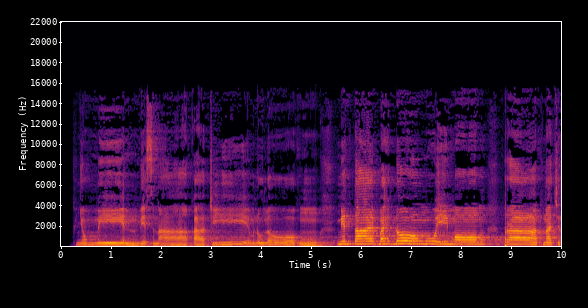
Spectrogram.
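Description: A man singing a slow Khmer song, the melody moving in long held notes that bend and glide between pitches.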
